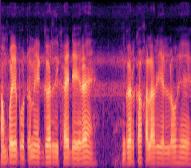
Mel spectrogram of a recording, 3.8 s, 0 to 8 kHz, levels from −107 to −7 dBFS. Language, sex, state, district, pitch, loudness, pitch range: Hindi, male, Arunachal Pradesh, Lower Dibang Valley, 100 Hz, -20 LUFS, 95-105 Hz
